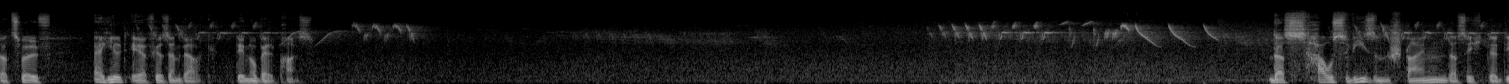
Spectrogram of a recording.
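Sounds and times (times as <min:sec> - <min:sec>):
faint hiss: 0:00.0 - 0:15.0
songbird singing: 0:00.0 - 0:15.0.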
